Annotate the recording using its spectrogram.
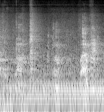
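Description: A pig grunting in short bursts, the loudest grunt near the end.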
